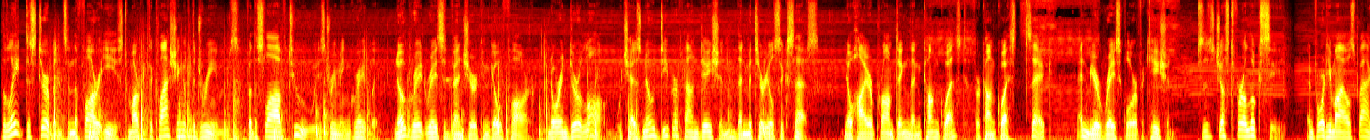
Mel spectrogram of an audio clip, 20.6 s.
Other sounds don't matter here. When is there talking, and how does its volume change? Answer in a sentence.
The talking can be heard from 0.0 to 20.5 s, at a steady volume.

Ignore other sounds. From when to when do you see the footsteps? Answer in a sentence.
You can hear the footsteps from 0.7 to 11.8 s.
